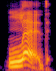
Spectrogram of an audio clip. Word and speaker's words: led: Lead, L-E-A-D, the verb, the past tense of that verb is led, L-E-D. L-E-D, led, has the same pronunciation as the noun form of L-E-A-D.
